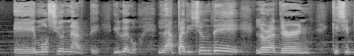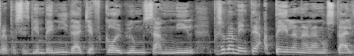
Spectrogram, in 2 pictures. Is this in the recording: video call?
no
